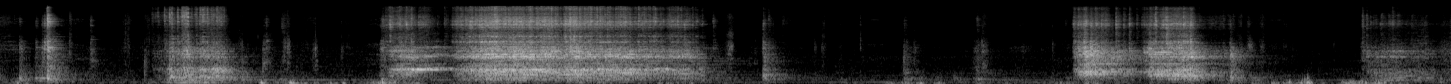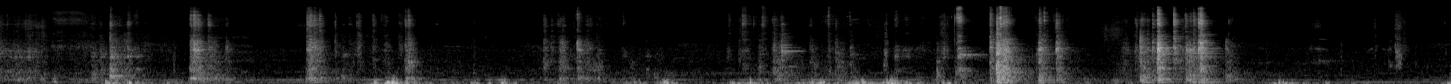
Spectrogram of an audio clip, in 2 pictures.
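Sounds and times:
metal rod scraping barbecue grill: 0:00.0 - 0:02.9, 0:03.8 - 0:07.9, 0:09.7 - 0:12.9, 0:13.6 - 0:17.0.

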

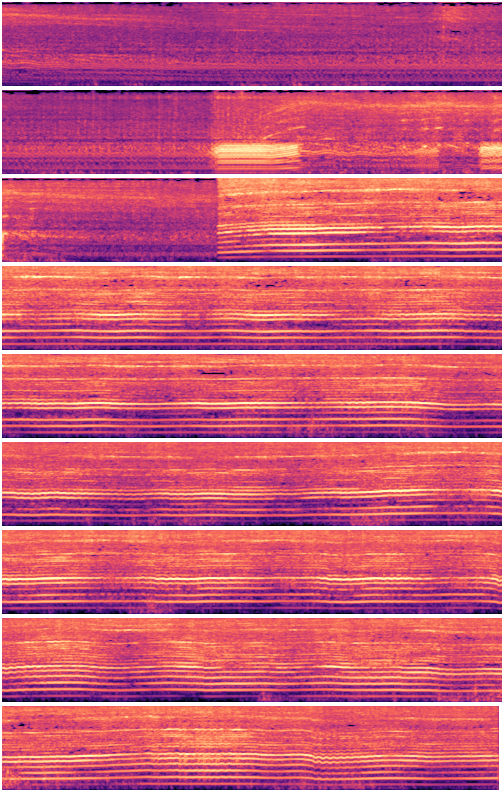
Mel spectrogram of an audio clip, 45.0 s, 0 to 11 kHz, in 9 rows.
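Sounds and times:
brushcutter engine running: 0:00.0 - 0:44.9.

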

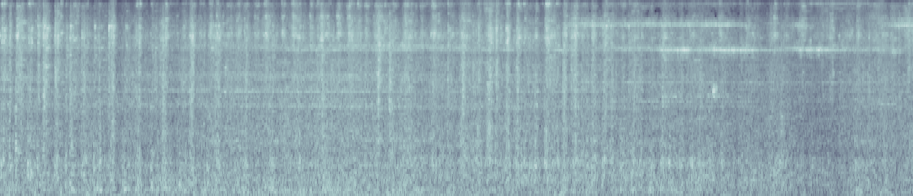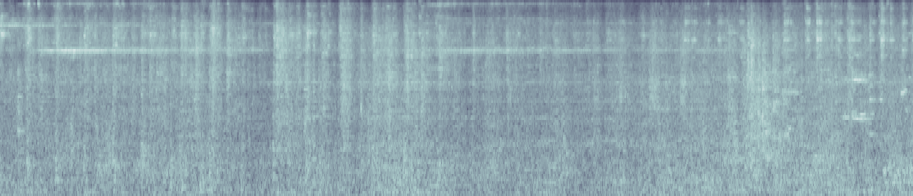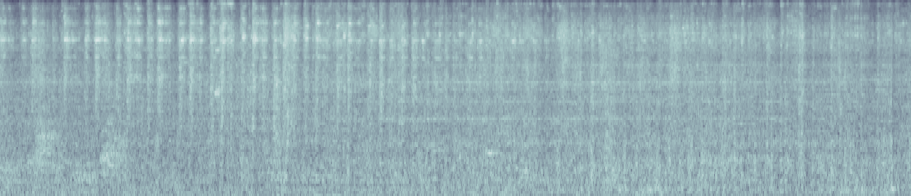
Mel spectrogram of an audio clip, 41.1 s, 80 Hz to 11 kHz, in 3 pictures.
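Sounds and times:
train wheels rumbling on rail: 0:00.0 - 0:41.0
faint high wheel squeal: 0:09.7 - 0:15.3.

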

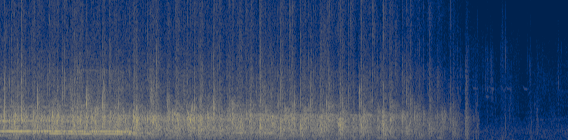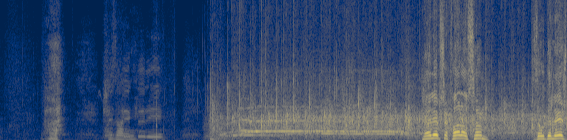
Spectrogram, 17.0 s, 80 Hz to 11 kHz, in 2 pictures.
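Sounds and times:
crowd cheering: 0:00.0 - 0:07.0, 0:11.6 - 0:17.0
crowd clapping: 0:00.0 - 0:07.2, 0:11.6 - 0:17.0.

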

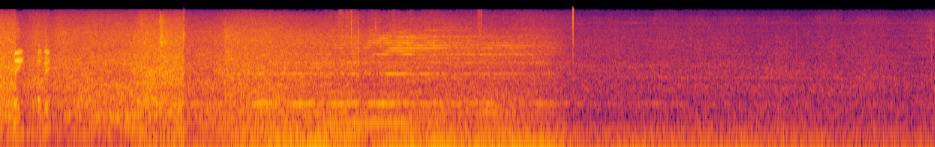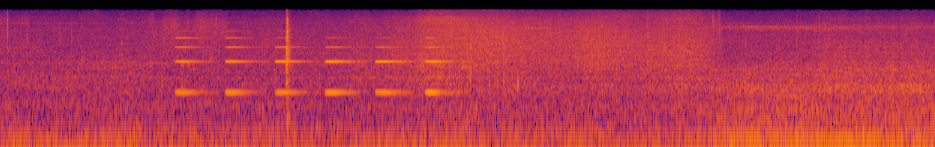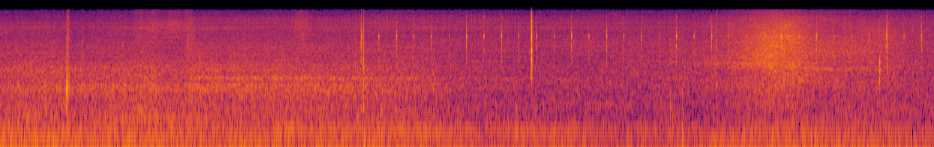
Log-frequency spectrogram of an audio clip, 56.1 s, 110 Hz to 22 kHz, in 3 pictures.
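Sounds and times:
car engine and road noise: 0:00.0 - 0:56.0
turn signal ticking: 0:21.5 - 0:29.3, 0:44.2 - 0:56.0
repeating beep: 0:22.2 - 0:28.0.

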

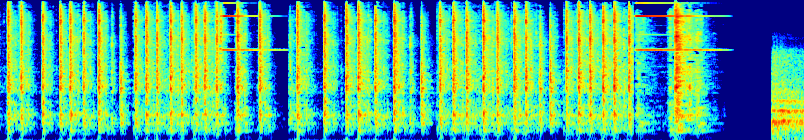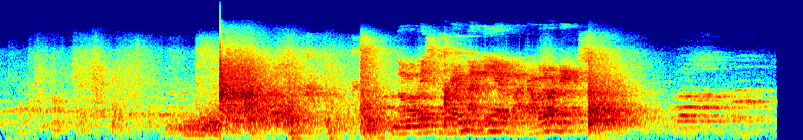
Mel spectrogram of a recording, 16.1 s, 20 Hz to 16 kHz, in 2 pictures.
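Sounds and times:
typewriter keys clacking: 0:00.0 - 0:07.2
typewriter bell ding: 0:01.4 - 0:03.2, 0:05.6 - 0:07.4.

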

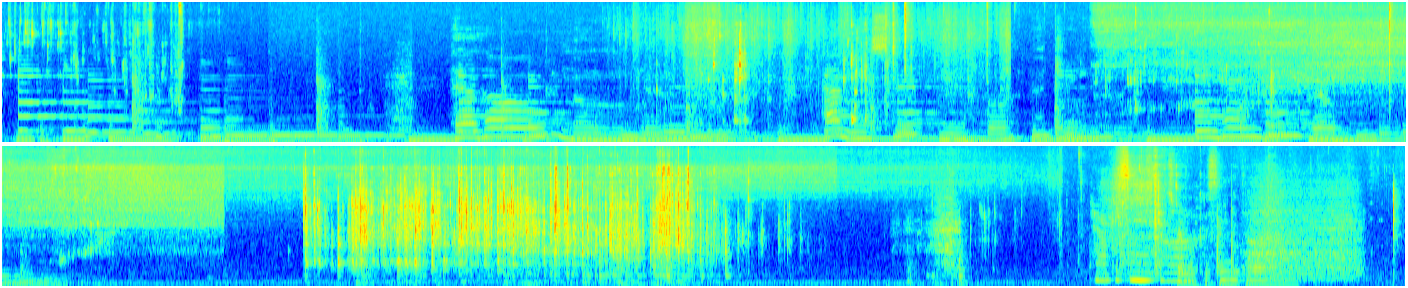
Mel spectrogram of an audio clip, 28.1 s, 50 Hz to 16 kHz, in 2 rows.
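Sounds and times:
carbonated drink fizzing over ice: 0:00.0 - 0:01.8, 0:06.8 - 0:08.9, 0:11.0 - 0:16.2, 0:17.0 - 0:22.2
background music: 0:00.0 - 0:14.9.

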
